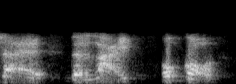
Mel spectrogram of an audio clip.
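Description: Speech: a voice talking in short phrases with brief pauses.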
